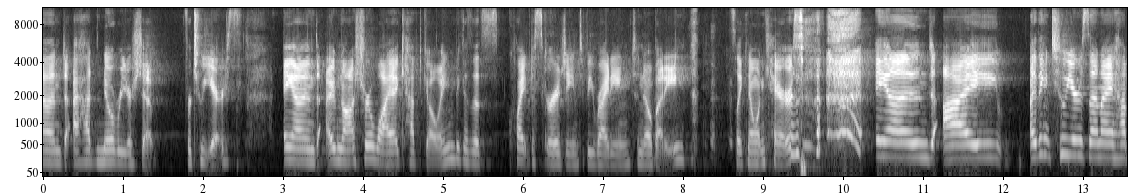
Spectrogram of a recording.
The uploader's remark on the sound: This is the 'How She Built This' panel from Rise Conference, 2021.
